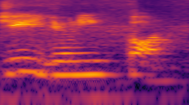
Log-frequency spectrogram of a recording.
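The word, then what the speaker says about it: gunicorn: So right here, pip install GUICon, right, G-Unicon, that is, okay, it is pronounced as G-Unicon.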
